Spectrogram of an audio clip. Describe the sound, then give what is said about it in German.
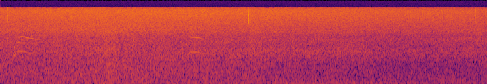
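A steady, full wash of ocean surf rolls on without pause, waves breaking softly in a continuous hiss and rumble at moderate volume, with no voices present. “Stell dir vor, wie du an deinem Lieblingsplatz am Meer sitzt.”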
